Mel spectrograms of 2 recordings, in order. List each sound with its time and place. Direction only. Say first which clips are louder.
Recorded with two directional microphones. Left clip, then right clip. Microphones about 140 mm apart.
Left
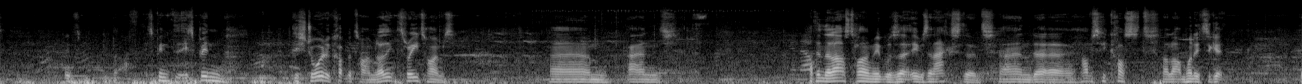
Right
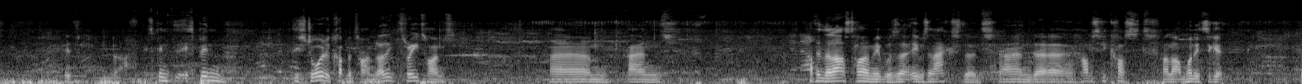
1.6 s speech: right 1 dB; 25° left (ahead or behind)
3.8 s speech: right 1 dB; 30° left (ahead or behind)
5.5 s speech: right 3 dB; 30° left (ahead or behind)
8.1 s speech: right 4 dB; 20° left (ahead or behind)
